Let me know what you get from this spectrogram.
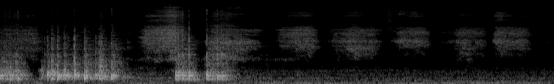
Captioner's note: squeaking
